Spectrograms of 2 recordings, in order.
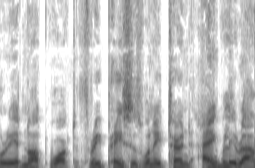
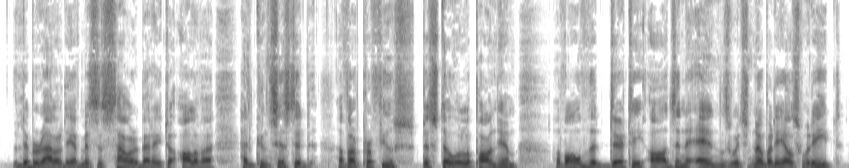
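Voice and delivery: ordinary delivery, nothing marked

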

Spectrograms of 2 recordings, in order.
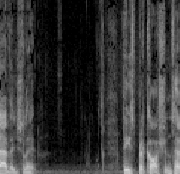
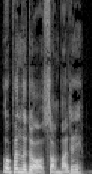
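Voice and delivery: ordinary delivery, nothing marked

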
